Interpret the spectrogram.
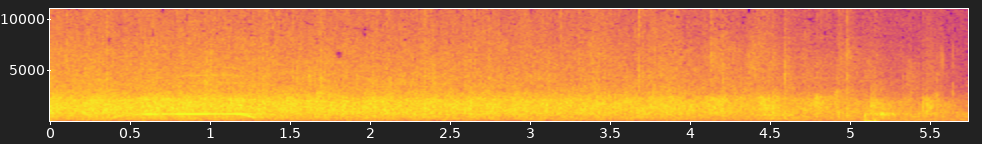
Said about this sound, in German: Und da gibt es nochmal einen großen Applaus aus dem Saal.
